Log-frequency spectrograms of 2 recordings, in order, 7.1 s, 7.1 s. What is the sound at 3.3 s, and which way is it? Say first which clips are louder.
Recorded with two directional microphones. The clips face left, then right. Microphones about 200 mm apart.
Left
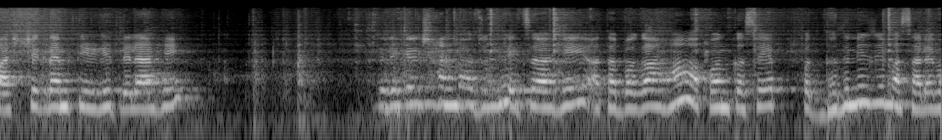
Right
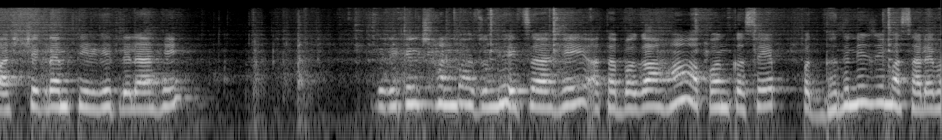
Speech: right 6 dB; 55° right (ahead or behind).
